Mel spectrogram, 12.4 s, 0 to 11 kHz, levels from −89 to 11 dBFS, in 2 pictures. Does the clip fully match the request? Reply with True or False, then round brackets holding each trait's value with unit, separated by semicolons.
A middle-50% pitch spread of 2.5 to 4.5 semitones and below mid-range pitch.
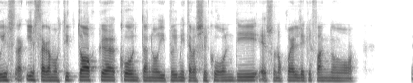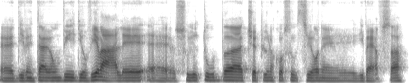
False (2.0 semitones; 115 Hz)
